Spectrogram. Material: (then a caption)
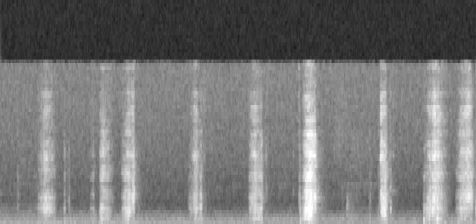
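Paper. A graphite pencil draws small scratching strokes on a thin white paper sheet resting on a wooden desk, with the left fingertips holding the paper down. Short, bright, dry scratches come in an irregular rhythm over a steady low background hum.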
